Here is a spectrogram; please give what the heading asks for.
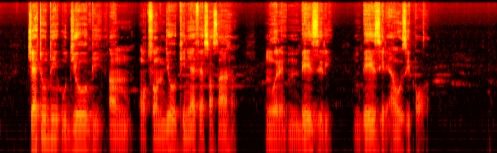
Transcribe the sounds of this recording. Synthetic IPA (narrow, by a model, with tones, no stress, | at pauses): t͡ʃe˦tʊ˦dɪ˦ʔu˨di˦o˦bi˨a˨m̩˨ʊ˨tʊ˨n̩˦dɪ˦o˨ki˨ni˨e˦fe˦sɔ˨sa˦ɦʊ̰˨ | ŋʷe˨ɾḛ˨m̩˨be˦zi˨ɾḭ˨ | m̩˨be˦e˦zi˨ɾḭ˨ɦa˦o˦zi˦pɔ˦˨l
